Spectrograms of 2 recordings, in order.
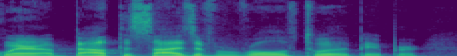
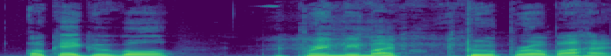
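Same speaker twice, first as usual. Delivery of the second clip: high, raised shouting voice; 8 semitones higher than usual. Imagining calling out from the bathroom: pretend screaming at a door. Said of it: "screaming at the door".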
